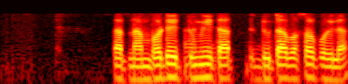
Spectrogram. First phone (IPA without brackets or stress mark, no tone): t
